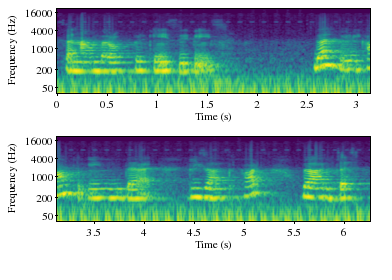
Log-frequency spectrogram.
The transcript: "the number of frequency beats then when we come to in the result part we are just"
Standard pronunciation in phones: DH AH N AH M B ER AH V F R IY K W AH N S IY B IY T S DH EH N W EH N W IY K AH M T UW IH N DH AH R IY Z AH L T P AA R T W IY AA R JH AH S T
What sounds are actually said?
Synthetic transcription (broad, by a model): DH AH N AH M B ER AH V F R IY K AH S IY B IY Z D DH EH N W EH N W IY K AH M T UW IH N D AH R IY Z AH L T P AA R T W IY AA R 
